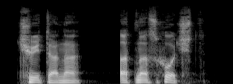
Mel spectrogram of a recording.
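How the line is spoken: Uncertain squeak. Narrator (Russian): неуверенно вякнул кто-то

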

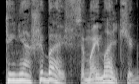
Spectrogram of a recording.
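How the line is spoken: Trembling voice, asking. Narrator (Russian): дрожащим голосом спросил он

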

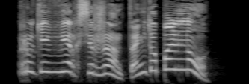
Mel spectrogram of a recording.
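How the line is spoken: Shouting. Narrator (Russian): прокричал

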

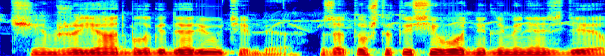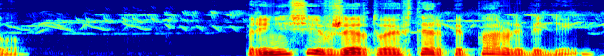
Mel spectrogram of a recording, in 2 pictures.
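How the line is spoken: Quiet reply. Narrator (Russian): так же тихо ответил Петроний

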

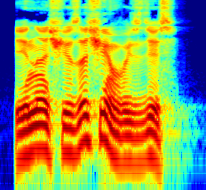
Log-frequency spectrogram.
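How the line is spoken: Muttering doctor. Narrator (Russian): пробормотал врач

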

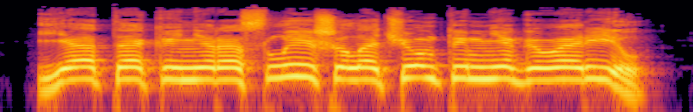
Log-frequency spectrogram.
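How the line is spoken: Shouting. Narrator (Russian): прокричал Афрей

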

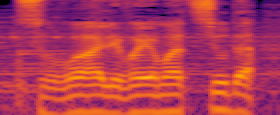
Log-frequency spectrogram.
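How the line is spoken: Mutter. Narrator (Russian): пробормотал я

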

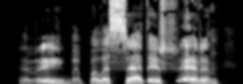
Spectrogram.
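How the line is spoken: Muttered through teeth. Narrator (Russian): сквозь зубы пробормотала Лавиани

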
